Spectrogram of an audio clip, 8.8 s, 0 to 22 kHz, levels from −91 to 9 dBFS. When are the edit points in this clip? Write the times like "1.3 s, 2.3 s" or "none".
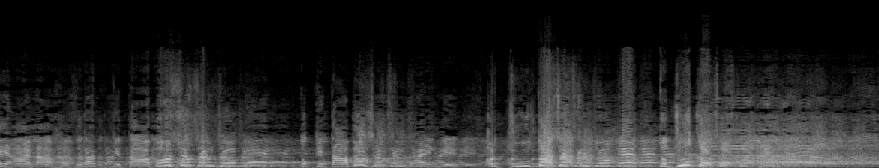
none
